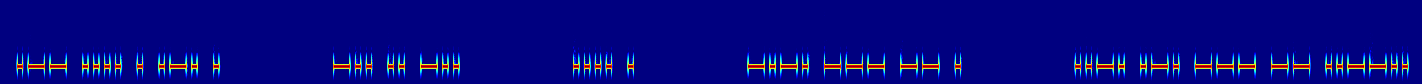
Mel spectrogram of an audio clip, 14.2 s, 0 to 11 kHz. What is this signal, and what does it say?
Morse code, heard as a keyed tone, about 22 wpm, 700 Hz. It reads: WHERE DID HE COME FROM?
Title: 3x Word-Spacing - Sentences from Top 200 Words - 22wpm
